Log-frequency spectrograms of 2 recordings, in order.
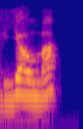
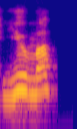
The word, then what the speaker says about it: Yoma: It says over here in the Talmud of Yoma, sometimes pronounced Yuma,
